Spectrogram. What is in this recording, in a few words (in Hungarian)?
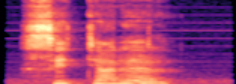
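"tanít", Hungarian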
